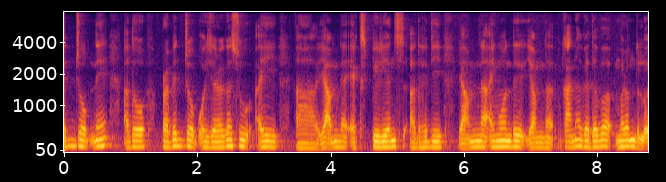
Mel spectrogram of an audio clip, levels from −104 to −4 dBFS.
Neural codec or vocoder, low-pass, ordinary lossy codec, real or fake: none; none; none; real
